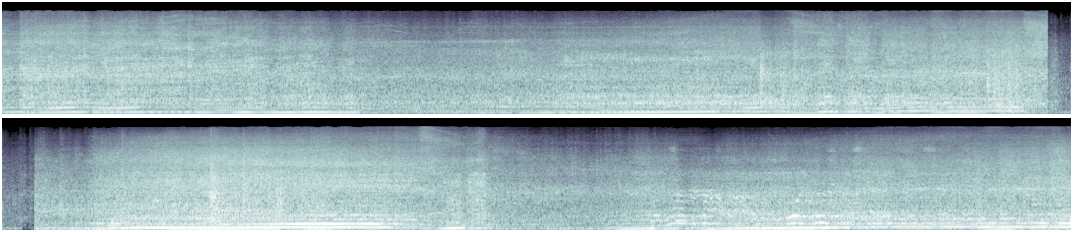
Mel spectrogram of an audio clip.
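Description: Bus engines rumble and roar.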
